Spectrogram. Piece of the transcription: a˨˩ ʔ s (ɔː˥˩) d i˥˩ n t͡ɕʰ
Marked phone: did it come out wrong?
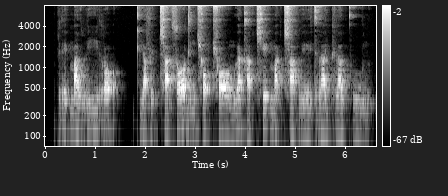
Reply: no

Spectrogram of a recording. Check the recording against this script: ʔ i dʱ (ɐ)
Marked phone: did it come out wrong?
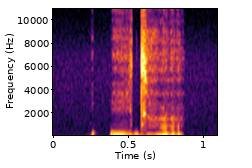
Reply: no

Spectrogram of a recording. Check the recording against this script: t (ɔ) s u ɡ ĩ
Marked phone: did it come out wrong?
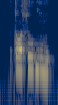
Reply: no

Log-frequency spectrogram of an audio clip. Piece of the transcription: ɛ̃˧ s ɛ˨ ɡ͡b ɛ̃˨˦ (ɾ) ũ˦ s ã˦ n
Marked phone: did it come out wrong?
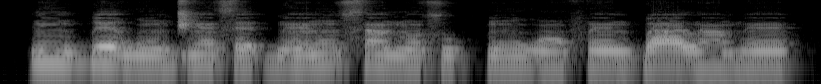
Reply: no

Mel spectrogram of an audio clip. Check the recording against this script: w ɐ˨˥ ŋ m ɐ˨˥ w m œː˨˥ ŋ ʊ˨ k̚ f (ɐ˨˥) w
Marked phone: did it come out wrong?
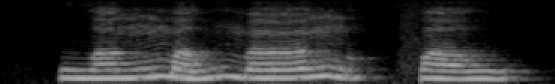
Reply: yes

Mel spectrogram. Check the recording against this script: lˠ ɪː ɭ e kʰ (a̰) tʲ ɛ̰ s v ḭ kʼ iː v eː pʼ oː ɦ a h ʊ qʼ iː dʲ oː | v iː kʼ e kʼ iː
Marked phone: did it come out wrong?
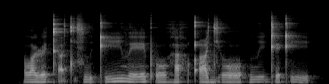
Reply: no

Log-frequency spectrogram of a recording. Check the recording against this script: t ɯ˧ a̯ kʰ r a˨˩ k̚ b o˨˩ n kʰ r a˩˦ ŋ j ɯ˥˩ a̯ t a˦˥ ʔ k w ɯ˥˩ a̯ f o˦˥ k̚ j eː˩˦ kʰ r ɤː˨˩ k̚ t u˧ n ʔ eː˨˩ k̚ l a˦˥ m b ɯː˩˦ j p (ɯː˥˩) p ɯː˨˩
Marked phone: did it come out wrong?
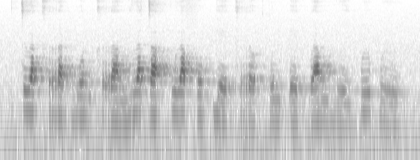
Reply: no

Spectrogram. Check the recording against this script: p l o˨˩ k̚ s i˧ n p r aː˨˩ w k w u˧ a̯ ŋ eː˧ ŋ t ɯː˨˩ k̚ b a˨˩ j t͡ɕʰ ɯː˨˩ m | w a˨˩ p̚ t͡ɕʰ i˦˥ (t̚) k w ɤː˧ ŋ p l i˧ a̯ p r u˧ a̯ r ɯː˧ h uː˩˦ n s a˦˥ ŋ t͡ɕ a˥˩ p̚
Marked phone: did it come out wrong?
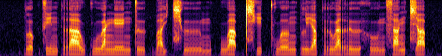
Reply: no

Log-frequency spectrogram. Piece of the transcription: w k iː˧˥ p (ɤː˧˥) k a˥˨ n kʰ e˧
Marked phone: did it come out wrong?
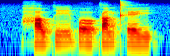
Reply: yes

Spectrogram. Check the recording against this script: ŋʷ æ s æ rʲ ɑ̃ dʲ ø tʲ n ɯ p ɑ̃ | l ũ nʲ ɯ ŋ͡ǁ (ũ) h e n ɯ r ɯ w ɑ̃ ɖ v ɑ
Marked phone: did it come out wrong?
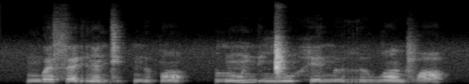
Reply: no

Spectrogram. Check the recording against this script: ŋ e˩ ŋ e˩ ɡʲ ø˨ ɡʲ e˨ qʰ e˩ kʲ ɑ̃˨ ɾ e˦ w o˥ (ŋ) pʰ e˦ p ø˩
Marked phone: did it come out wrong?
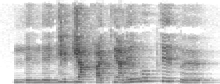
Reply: yes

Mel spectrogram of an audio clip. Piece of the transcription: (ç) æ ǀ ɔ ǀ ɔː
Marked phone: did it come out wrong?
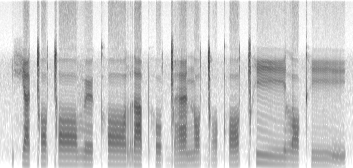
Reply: no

